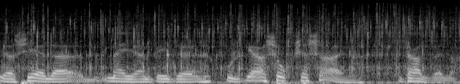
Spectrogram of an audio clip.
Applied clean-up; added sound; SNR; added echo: none; Boiling; 15 dB; none.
